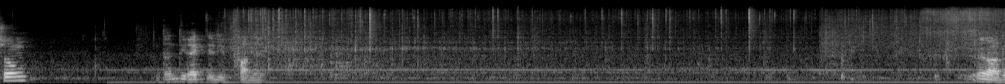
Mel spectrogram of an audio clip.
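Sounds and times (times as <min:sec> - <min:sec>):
faint steady hum: 0:00.0 - 0:10.0
meat sizzling in a pan: 0:02.1 - 0:10.0.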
